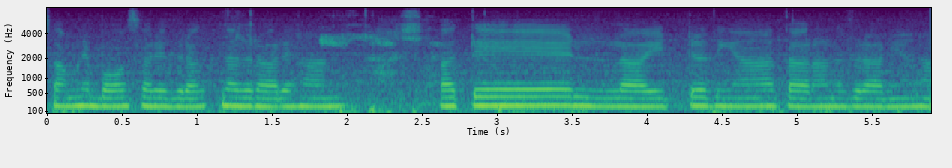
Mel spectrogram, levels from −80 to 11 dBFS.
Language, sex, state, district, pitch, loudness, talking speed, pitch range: Punjabi, female, Punjab, Fazilka, 190 Hz, -14 LUFS, 160 wpm, 190-200 Hz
